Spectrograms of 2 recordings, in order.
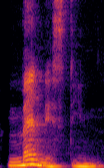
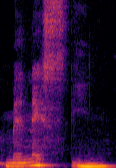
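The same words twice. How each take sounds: First: The final syllable carries no pitch accent. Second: The final syllable carries its own pitch accent. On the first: The speaker calls it right. "O estin aqui é enclítica, né? Sem acento" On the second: The speaker calls it wrong. "Aliás, desculpa"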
